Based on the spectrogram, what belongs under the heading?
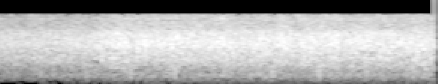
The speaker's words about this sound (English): Oh, look at Trent, a lot applauding. Yeah, okay, Trent.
